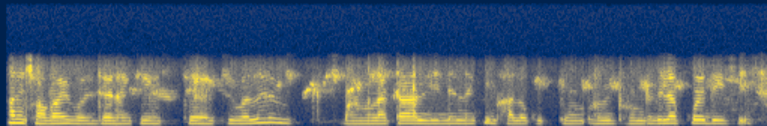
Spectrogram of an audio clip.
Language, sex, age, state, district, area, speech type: Bengali, female, 30-45, West Bengal, Paschim Medinipur, rural, conversation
